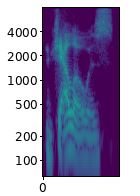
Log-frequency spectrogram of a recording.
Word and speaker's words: Djalo: I was just gonna go with like Yellow because Djalo is. It's almost the same pronunciation.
